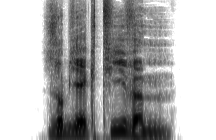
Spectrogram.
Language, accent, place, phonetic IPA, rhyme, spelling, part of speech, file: German, Germany, Berlin, [zʊpjɛkˈtiːvm̩], -iːvm̩, subjektivem, adjective, De-subjektivem.ogg
- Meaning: strong dative masculine/neuter singular of subjektiv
